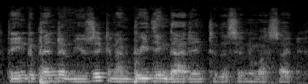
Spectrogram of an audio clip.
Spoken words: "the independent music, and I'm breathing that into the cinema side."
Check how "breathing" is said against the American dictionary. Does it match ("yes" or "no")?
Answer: yes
